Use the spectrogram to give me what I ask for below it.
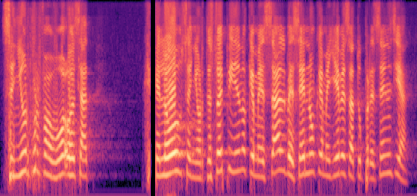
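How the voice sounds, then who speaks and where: A man's voice: high voice, big pitch swings, normal speed, warm tone, breathy edge, big-room sound, heavily acted. A man voicing a desperate, freezing male mountain climber who begs in a raised, strained voice. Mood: desperate pleading.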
